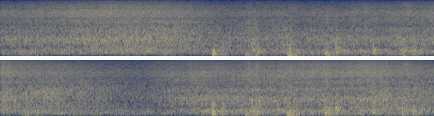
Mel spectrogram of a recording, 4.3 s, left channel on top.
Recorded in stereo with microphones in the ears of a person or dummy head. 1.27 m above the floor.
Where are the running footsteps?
45° right (ahead or behind), 1.9 m; by 4.2 s 5° right (ahead or behind), 1.9 m.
